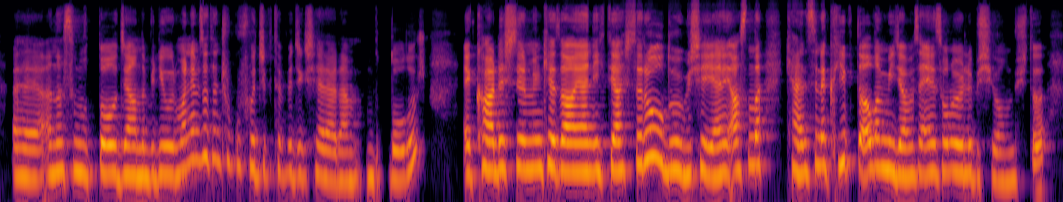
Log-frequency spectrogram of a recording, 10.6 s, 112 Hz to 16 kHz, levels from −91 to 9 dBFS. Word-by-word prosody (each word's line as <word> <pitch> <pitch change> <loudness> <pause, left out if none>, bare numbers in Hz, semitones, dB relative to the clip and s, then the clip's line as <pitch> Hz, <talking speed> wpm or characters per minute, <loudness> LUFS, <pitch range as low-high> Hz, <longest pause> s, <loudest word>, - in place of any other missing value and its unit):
Iıı, 205 -1 -2
a 230 - -2
nasıl 240 0 -1
mutlu 230 +1 0
olacağını 220 -2 +2
biliyorum. 225 +2 -1
Annem 315 +5 -3
zaten 330 -2 -4
çok 295 -2 -11
ufacık 250 -4 -7
tefecik 225 -3 -8
şeylerden 200 -3 -5
mutlu 205 0 -6
olur. 230 - -3 0.5
Eee, 225 - 0
kardeşlerimin 255 0 +3
keza, 250 -3 +5
yani, 240 0 +5
ihtiyaçları 245 +6 +2
olduğu 250 -9 +2
bir - - +1
şey, 230 +1 0
yani, 225 +2 +2
aslında 280 +4 0 0.2
kendisine 250 +2 -1
kıyıp 295 +3 -3
da - - +4
alamayacağı, 245 -4 +3
mesela, 225 +1 -2
en 235 - +1
son 240 +1 -3
öyle 230 -1 +1
bir 205 - -8
şey 200 -1 -7
olmuştu. 185 -5 -6
235 Hz, 195 wpm, -20 LUFS, 220-255 Hz, 0.5 s, keza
